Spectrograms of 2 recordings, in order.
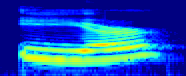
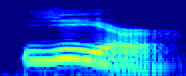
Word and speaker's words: year: So these two words are pronounced differently. This is ear, ear. This is year, year.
